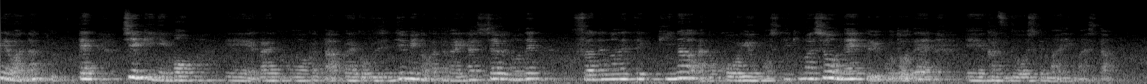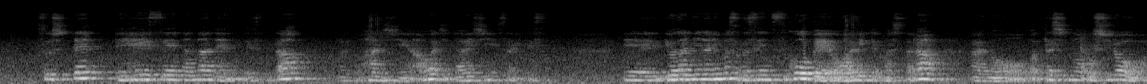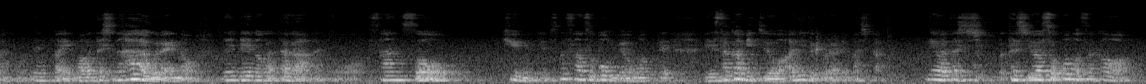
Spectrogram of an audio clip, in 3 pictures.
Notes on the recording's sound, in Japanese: 2020年2月1日（土）に舞鶴市西駅交流センターにて開催された京都府北部地域連携都市圏形成推進協議会 生涯学習講座第３回北近畿創生フューチャーセッションの模様を録音でお送り致します。2020年2月1日（土）に舞鶴市西駅交流センターにて開催された京都府北部地域連携都市圏形成推進協議会 生涯学習講座第３回北近畿創生フューチャーセッションの模様を録音でお送り致します。参加者全員で未来志向の対話をします。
